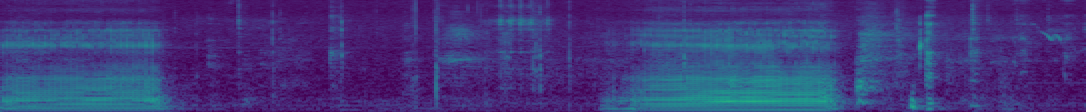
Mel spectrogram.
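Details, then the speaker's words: Sleeping Labrador puppy snoring so loudly it was first mistaken for a passing motorcycle: two long, rattling, buzzy vibrating breaths with quieter gaps and small noises between. "She thinks she's clogged up or something? She sounds like a motorcycle. Vroom vroom."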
